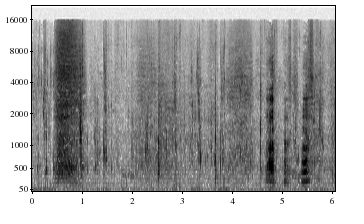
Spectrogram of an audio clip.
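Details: Pig giving one brief harsh squeal near the start, then a run of quiet irregular grunts and snorts with a few sharper clicks and nasal bursts toward the end.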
